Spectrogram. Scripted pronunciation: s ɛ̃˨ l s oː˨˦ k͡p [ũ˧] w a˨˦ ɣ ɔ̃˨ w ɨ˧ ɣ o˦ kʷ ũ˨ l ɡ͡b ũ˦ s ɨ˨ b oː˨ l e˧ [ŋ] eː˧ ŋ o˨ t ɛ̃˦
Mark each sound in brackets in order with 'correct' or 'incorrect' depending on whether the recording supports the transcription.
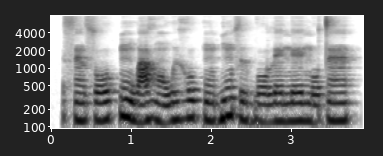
incorrect: ũ˦˨, correct

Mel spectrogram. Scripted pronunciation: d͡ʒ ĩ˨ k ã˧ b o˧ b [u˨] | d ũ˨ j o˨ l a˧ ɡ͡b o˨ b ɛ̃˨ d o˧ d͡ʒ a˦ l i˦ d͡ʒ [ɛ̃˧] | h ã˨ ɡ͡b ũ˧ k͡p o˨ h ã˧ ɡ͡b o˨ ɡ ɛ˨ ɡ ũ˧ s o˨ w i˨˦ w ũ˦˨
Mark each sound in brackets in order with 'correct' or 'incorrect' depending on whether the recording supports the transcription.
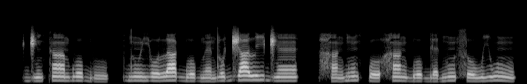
correct, correct

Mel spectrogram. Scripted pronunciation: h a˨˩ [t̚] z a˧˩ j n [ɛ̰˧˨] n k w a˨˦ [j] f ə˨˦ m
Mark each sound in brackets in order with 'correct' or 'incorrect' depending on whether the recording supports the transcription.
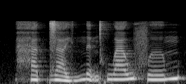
correct, correct, incorrect: w

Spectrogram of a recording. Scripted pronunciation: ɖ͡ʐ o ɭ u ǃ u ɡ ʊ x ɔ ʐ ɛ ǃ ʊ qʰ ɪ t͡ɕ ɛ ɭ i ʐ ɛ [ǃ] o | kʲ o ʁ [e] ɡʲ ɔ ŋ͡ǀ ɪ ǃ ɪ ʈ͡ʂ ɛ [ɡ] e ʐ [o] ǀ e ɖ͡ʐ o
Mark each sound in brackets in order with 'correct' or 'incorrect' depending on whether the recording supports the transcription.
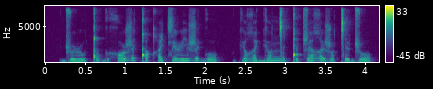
incorrect: ɡ, correct, incorrect: ʁ, incorrect: ɔ

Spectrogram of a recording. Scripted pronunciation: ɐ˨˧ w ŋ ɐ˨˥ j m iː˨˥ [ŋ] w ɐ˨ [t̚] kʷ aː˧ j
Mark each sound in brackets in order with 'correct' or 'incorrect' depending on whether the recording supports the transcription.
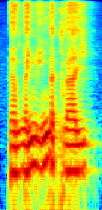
correct, correct

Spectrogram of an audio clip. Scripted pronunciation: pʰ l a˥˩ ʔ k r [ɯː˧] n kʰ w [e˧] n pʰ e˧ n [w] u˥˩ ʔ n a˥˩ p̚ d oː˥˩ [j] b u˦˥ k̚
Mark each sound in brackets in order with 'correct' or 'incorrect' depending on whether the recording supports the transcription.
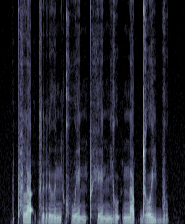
incorrect: ɯː˦˥, incorrect: e˨˩, incorrect: j, correct

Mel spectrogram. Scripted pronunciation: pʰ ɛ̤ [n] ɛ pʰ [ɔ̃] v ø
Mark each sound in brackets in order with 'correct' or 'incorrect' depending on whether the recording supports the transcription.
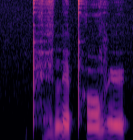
correct, correct

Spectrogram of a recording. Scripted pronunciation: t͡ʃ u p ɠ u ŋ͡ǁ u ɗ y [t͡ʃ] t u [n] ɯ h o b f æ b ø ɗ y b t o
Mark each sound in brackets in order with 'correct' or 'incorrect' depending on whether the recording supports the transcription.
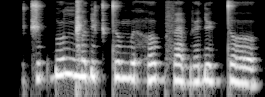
correct, incorrect: m

